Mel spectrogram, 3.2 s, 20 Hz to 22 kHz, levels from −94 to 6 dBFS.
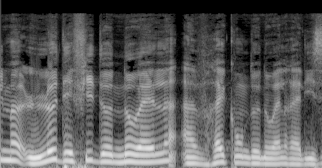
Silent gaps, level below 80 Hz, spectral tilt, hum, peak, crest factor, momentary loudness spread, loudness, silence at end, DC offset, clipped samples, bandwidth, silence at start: none; -30 dBFS; -6.5 dB/octave; none; 0 dBFS; 12 dB; 6 LU; -12 LUFS; 0 s; under 0.1%; under 0.1%; 16 kHz; 0 s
